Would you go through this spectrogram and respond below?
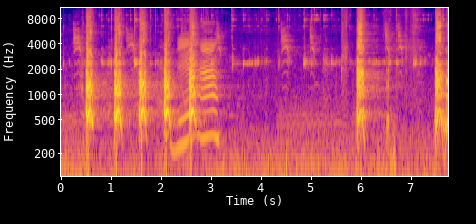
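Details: Barking Shiba Inu confronting a cat fires four rapid barks about half a second apart, then a rising whiny yelp; after a lull two more barks break through, with a man's voice calling.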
